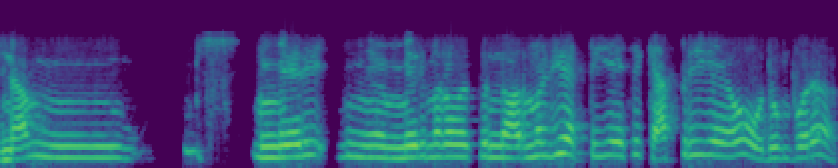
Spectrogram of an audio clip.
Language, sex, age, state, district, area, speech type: Dogri, male, 30-45, Jammu and Kashmir, Udhampur, rural, conversation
